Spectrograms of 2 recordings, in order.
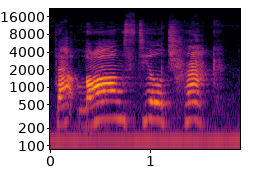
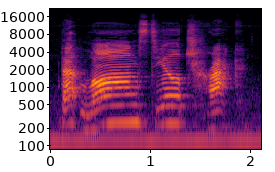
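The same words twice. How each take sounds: The two takes are said the same way.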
